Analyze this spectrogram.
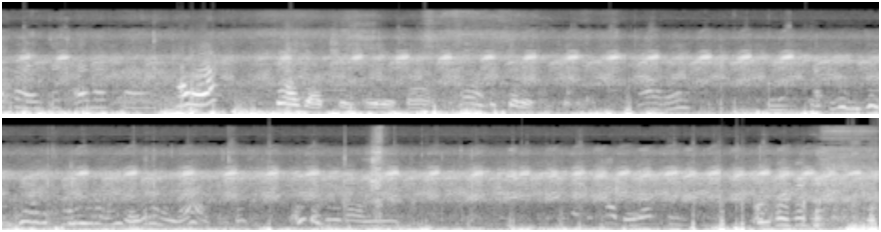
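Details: Frogs calling in the mountains beside a golf course: a dense chorus of overlapping warbling, wavering croaks over a steady pulsing high trill and a low continuous rumble.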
